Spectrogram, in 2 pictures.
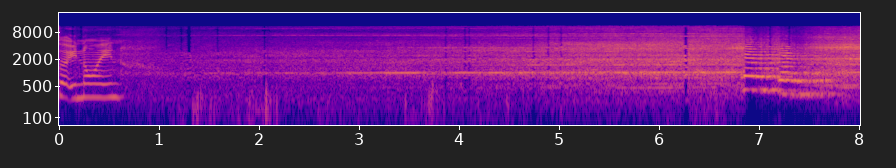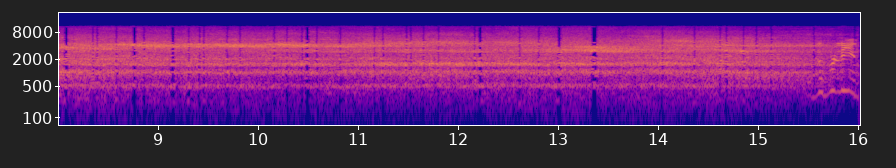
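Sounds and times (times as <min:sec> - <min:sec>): train passing at speed: 0:00.0 - 0:16.0
two-tone train horn: 0:06.7 - 0:08.0.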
